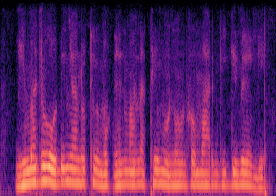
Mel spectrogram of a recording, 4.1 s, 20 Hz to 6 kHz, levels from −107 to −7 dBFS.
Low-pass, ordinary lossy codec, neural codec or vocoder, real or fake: 5.4 kHz; Opus, 16 kbps; codec, 24 kHz, 1.5 kbps, HILCodec; fake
